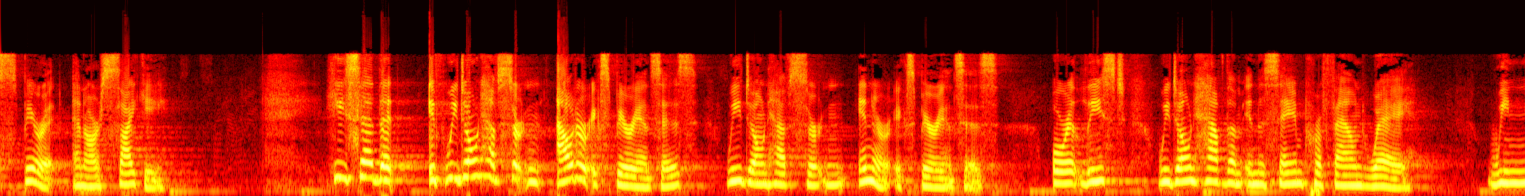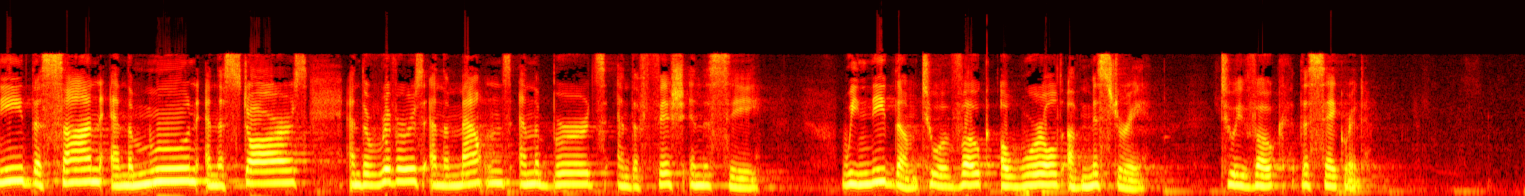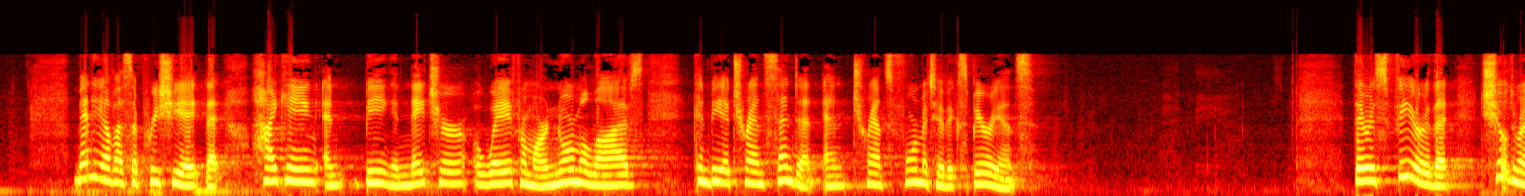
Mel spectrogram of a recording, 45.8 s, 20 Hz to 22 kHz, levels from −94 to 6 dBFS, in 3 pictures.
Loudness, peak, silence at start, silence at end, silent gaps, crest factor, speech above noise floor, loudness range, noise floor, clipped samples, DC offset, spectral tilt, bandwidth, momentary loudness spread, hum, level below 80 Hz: -12 LUFS; 0 dBFS; 0 s; 0 s; none; 12 dB; 44 dB; 6 LU; -56 dBFS; 0.1%; under 0.1%; -5.5 dB/octave; 8.4 kHz; 11 LU; none; -44 dBFS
